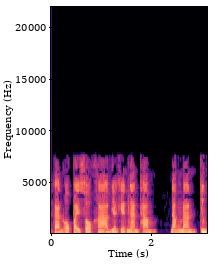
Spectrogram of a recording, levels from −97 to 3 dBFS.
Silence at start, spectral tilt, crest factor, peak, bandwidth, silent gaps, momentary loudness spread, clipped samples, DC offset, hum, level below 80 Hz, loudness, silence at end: 0.05 s; -4 dB/octave; 14 dB; 0 dBFS; 7.8 kHz; none; 4 LU; under 0.1%; under 0.1%; none; -48 dBFS; -14 LUFS; 0 s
